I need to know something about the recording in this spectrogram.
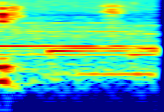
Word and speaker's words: Edie: And Eddie Finch. Who was Eddie? Oh, we didn't get to Eddie, the girl. Edie, it's Edie. It's pronounced Edie.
